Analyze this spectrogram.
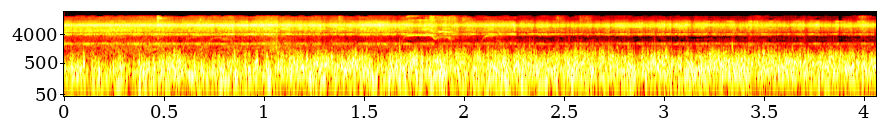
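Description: A cable car rattles and clatters as it rolls over a pylon's wheels.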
